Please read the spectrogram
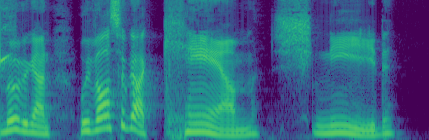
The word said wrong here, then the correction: Sneed: Sneed. – Hey, guys. – Sneed.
